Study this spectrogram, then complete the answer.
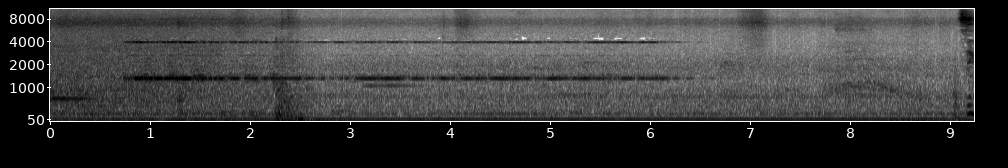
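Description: Hankyu 1300 series local train bound for Kyoto-kawaramachi running steadily, a continuous low rumble with faint wheel squeal and high whine throughout, heard from inside the car with no talking.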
